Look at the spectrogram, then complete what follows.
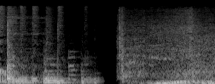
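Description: A car engine cranks and revs with a rising whine, cuts out for a brief moment, then settles into a steady rumbling drive with road noise, fairly loud.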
